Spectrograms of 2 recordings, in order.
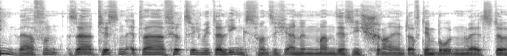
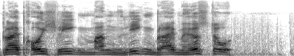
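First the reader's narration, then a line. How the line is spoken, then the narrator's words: Terrible roar. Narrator (German): brüllte einer, furchtbar anzuhören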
